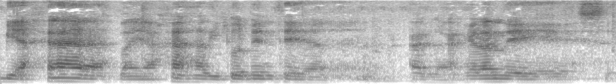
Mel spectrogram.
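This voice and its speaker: A very slow pace, with audible room echo and noticeable background noise. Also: man. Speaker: amateur radio show co-host. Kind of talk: casual joking chat.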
